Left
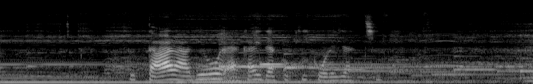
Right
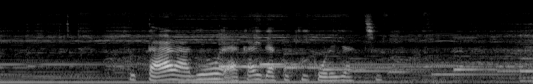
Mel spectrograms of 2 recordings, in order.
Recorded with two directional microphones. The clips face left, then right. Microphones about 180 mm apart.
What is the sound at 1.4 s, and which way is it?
Speech, 15° right (ahead or behind).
